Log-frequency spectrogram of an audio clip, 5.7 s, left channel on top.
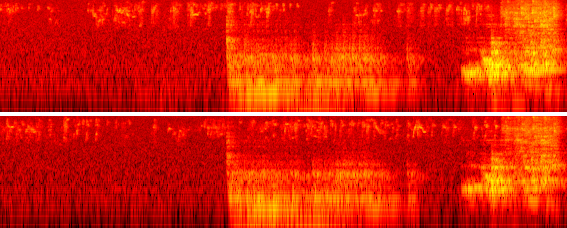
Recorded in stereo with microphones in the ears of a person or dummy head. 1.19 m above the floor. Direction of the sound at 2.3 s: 50° left (ahead or behind).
